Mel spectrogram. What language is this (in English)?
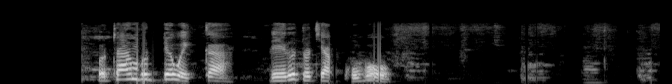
Ganda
